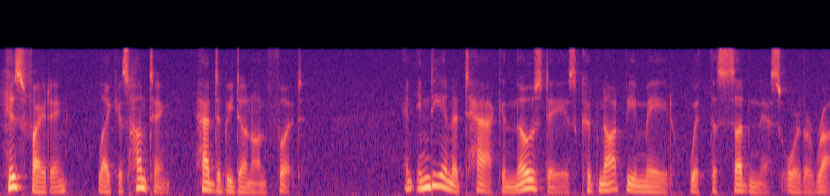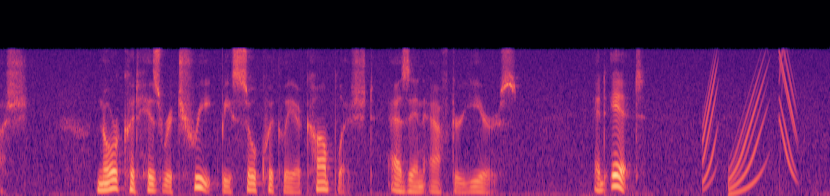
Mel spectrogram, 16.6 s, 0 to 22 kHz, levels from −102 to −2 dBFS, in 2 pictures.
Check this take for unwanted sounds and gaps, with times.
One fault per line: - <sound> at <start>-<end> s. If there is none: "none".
- chirp at 15.3-16.3 s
